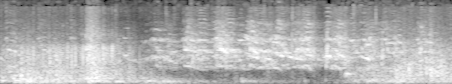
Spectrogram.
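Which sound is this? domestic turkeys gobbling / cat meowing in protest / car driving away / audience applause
domestic turkeys gobbling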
